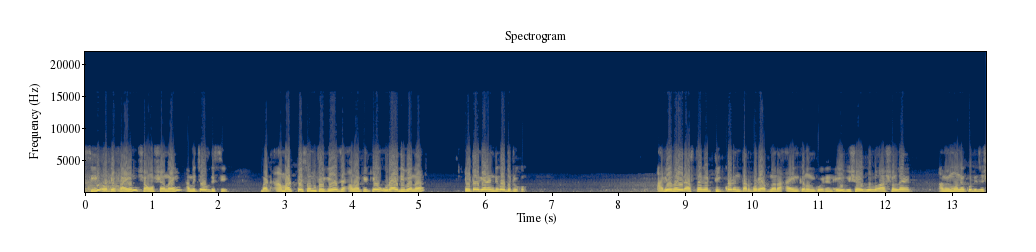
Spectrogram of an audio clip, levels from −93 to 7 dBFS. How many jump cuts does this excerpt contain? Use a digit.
0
